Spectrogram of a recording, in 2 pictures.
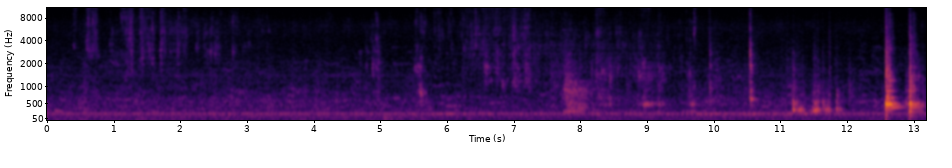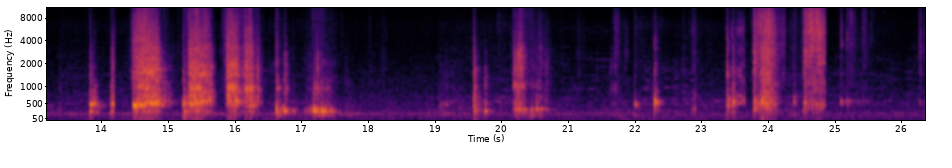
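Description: Drink-making at a counter with plastic blender cups: soft pouring and handling over a low steady hum, then from about halfway a run of loud, short clattering knocks in two clusters.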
